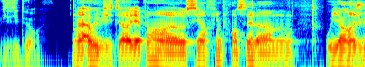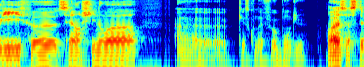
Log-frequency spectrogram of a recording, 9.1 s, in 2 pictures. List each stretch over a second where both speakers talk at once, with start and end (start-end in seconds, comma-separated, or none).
none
